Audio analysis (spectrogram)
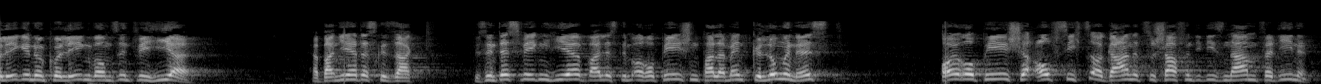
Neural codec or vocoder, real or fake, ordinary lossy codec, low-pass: none; real; none; none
